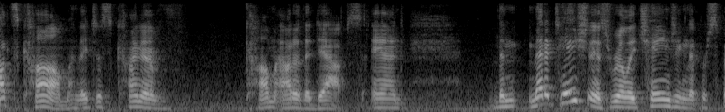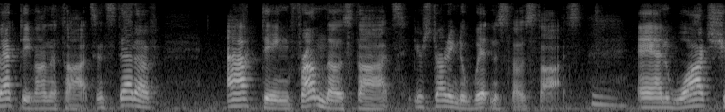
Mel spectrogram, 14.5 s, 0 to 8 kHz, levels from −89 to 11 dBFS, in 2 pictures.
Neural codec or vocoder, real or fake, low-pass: none; real; 7.2 kHz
